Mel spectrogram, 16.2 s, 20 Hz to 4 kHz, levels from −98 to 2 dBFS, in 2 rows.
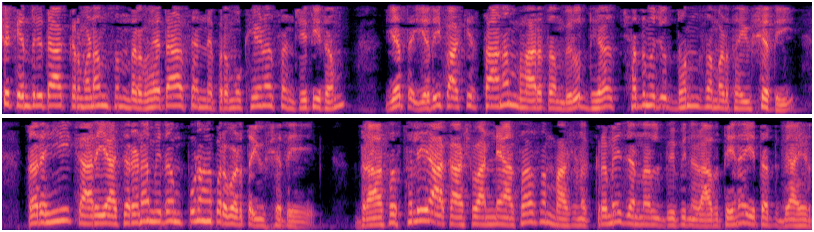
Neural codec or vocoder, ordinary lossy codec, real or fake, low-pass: codec, 16 kHz, 16 kbps, FreqCodec, larger model; MP3, 24 kbps; fake; 3.6 kHz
